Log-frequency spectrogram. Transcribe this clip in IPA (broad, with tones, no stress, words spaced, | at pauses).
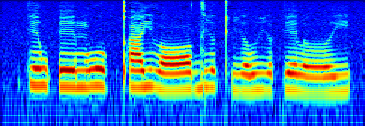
ke˧˥wʔeː˧mʋoː˥˨k̚ pʰa˧˥jlɔː˩˧ di˧ə̯ kʰi˩ə̯ʋi˧˩ə̯ ke˧lɤː˩˧j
